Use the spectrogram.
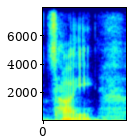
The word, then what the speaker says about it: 사이: Number 4 is pronounced as 사. 2 is called 이, so 사이.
